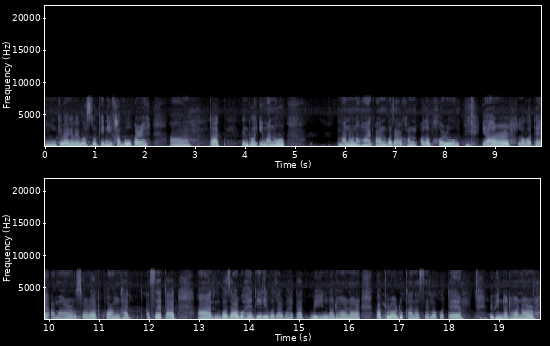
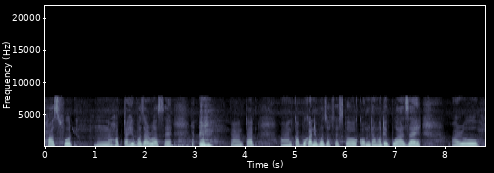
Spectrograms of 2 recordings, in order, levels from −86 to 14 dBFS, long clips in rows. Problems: constant background noise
